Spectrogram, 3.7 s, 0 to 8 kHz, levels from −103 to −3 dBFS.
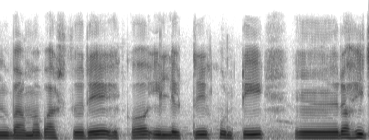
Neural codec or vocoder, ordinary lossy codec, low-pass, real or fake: none; none; 7.2 kHz; real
